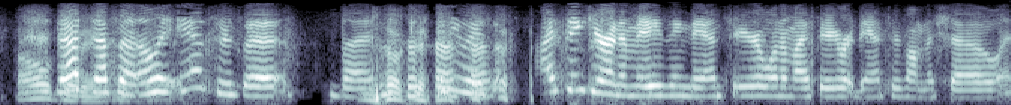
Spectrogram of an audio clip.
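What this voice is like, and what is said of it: Ohio and North Carolina accent mix. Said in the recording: “You have a beautiful accent. ... I lived in Ohio, grew up in Ohio and North Carolina ... Kind of a mix between ... I detect it because I love North Carolina”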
